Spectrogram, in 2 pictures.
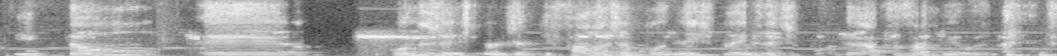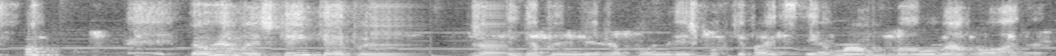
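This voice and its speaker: A woman's voice: mid-range voice, a little fast, music in the background. A woman from Brazil, a podcast guest, chatting casually and telling stories with lots of tag questions. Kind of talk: casual interview chat.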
